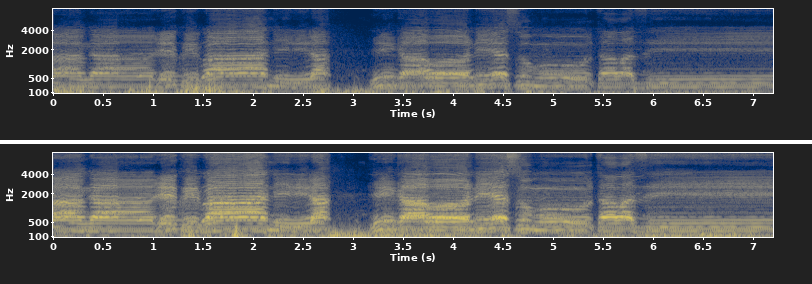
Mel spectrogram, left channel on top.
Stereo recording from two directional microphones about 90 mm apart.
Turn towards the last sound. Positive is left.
turn(degrees=20)  # may be behind; listen again after turning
